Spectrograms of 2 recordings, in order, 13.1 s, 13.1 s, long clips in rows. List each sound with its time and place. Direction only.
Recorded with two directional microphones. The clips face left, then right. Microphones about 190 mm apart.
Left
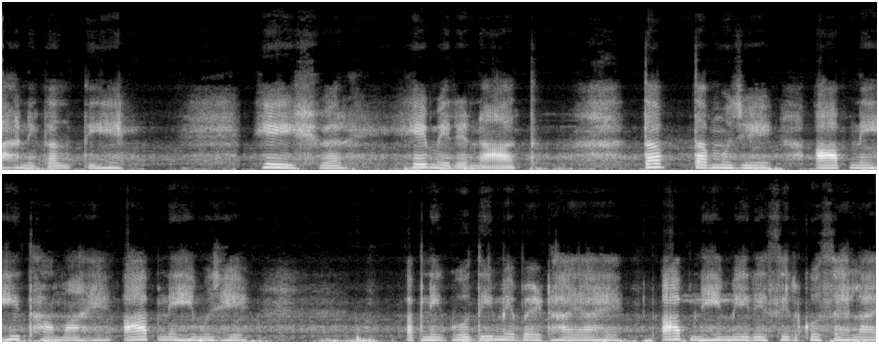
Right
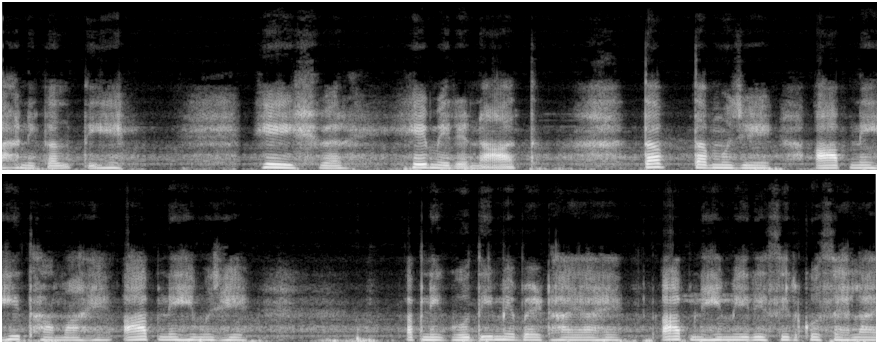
0.0 s speech: 40° right (ahead or behind)
9.6 s speech: 45° right (ahead or behind)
